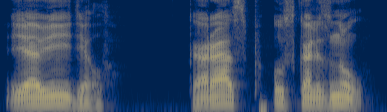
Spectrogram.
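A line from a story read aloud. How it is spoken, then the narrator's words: Growled. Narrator (Russian): прорычал Зирас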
